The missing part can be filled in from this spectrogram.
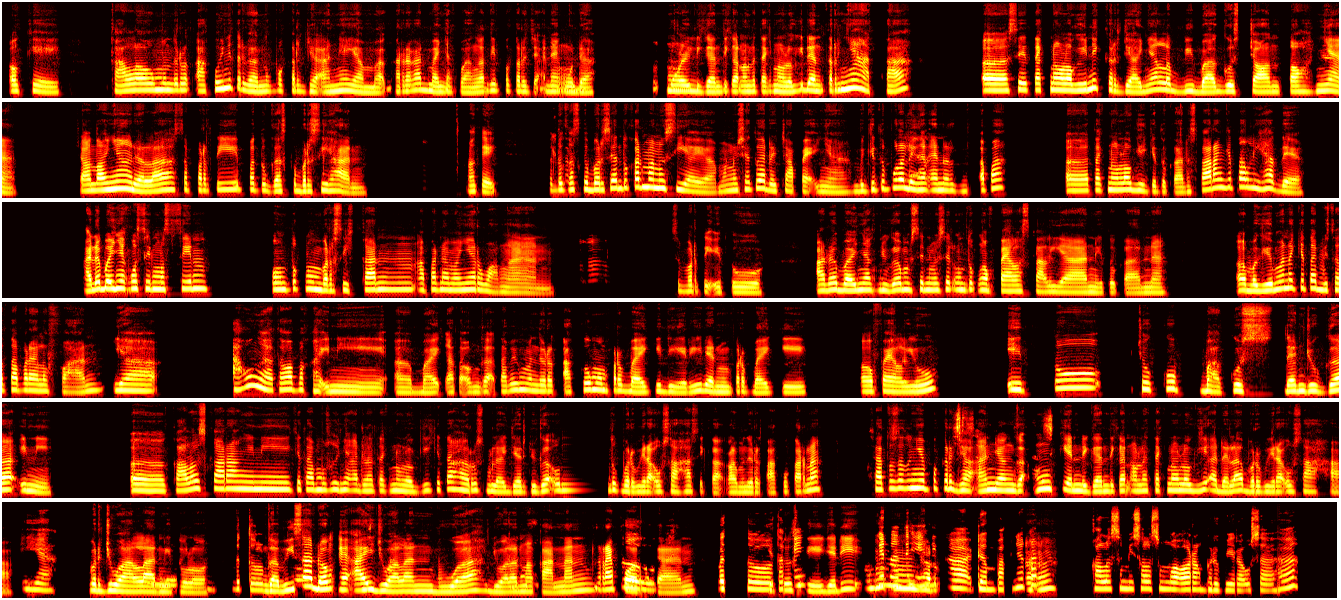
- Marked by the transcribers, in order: static; distorted speech; mechanical hum; tsk; other background noise; tapping; in English: "value"; chuckle; in English: "AI"
- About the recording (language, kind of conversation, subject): Indonesian, unstructured, Apakah kemajuan teknologi membuat pekerjaan manusia semakin tergantikan?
